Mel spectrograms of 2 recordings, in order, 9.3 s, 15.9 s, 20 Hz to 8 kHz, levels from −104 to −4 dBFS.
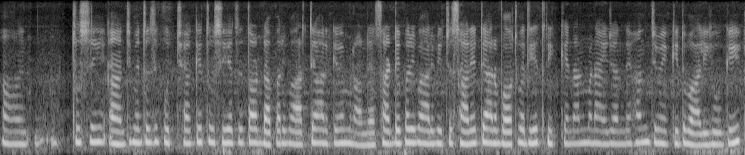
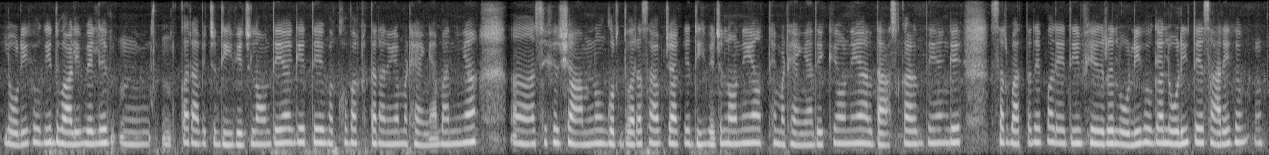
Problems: background sounds at intervals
